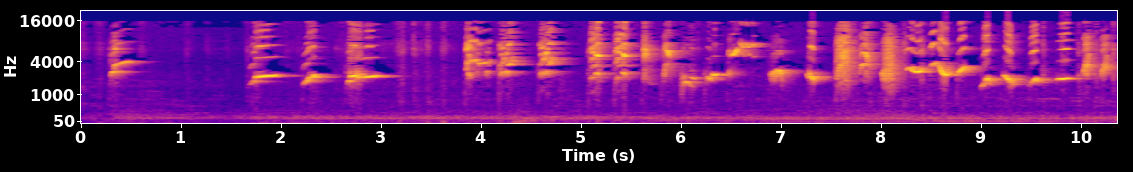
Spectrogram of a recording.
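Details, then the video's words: A greater green leafbird, described as a national champion, sings a few spaced, clear, high whistles, then a fast, varied run of chirps, trills and slurred notes over a faint low hum. "cucak ijo juara nasional/cucak ijogacor full isian"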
